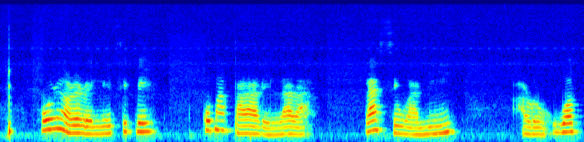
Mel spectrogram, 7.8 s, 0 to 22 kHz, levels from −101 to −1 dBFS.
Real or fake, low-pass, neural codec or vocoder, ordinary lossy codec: fake; 19.8 kHz; vocoder, 44.1 kHz, 128 mel bands every 512 samples, BigVGAN v2; none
